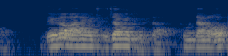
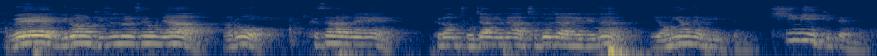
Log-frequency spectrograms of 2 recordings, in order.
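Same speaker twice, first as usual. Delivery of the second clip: preaching; 4 semitones higher, 8 dB louder than usual. Acted. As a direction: preach it out to the kids. Preaching at full force. (힘 있게 설교하듯)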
